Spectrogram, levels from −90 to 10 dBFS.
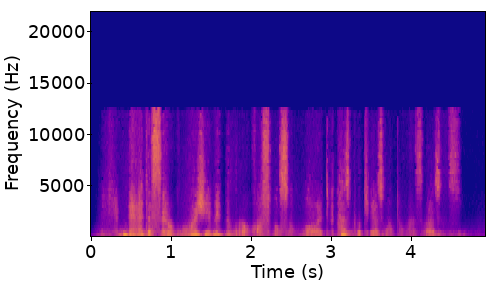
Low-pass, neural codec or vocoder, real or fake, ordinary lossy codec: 19.8 kHz; codec, 44.1 kHz, 0.9 kbps, DAC; fake; AAC, 32 kbps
